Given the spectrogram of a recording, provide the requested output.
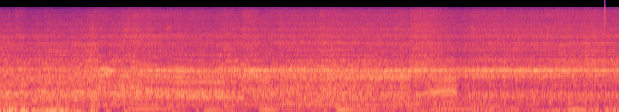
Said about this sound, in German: Ihr braucht den Föhn, braucht den Pinsel.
